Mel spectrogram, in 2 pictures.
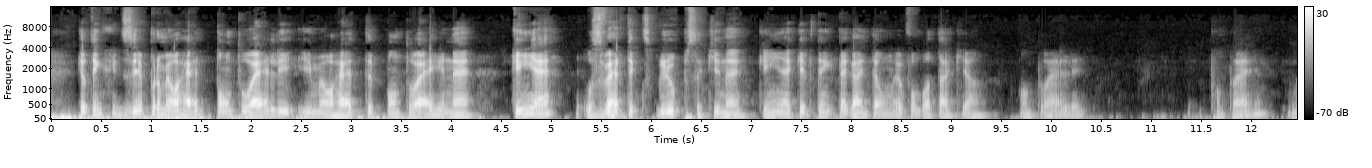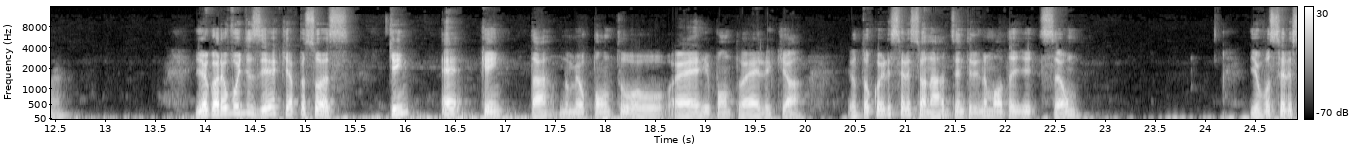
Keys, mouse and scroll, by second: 11.3 Down, 12.0 alt+Tab, 12.0 click, 12.1 alt+z, 13.3 scroll down 2, 23.7 click, 23.7 scroll down 2.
